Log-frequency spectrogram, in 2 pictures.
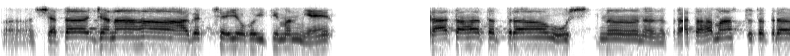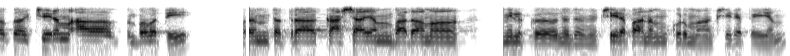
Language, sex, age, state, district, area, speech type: Sanskrit, male, 45-60, Karnataka, Uttara Kannada, urban, conversation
